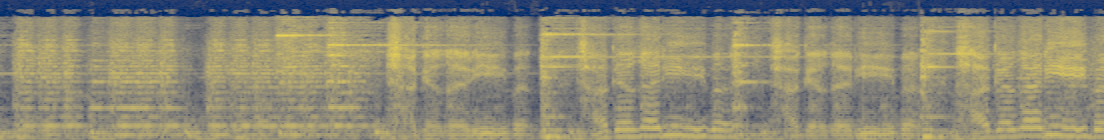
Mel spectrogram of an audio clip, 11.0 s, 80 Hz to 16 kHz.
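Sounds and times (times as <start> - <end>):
film song melody: 0.0 - 11.0.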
